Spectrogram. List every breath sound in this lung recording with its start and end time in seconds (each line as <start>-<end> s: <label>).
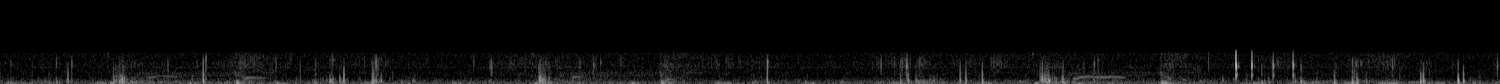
1.05-1.98 s: inhalation
1.31-1.80 s: wheeze
2.28-2.74 s: exhalation
2.34-2.70 s: wheeze
5.30-6.51 s: inhalation
5.56-5.91 s: wheeze
6.51-6.97 s: exhalation
10.44-11.55 s: inhalation
10.60-11.37 s: wheeze
11.55-12.01 s: exhalation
